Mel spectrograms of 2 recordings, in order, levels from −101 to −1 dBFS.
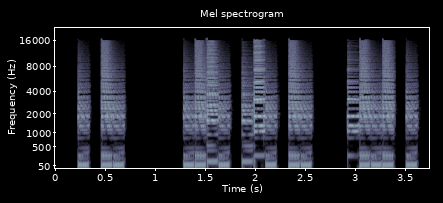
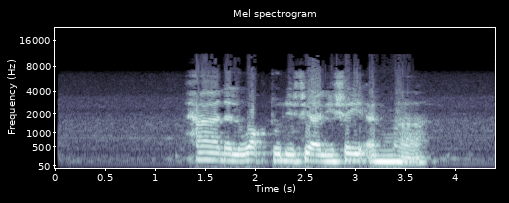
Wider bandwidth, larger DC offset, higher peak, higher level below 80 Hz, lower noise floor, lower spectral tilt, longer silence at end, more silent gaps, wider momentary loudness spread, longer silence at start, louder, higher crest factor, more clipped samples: first, 16.5 kHz vs 8 kHz; neither; second, -16 dBFS vs 0 dBFS; about the same, -50 dBFS vs -48 dBFS; first, under -90 dBFS vs -45 dBFS; second, 0 dB/octave vs -7 dB/octave; second, 0.1 s vs 0.65 s; first, 0.38-0.47 s, 0.73-1.29 s, 1.79-1.87 s, 2.26-2.34 s, 2.61-2.93 s, 3.43-3.51 s vs none; first, 12 LU vs 7 LU; second, 0.25 s vs 1.3 s; second, -35 LUFS vs -10 LUFS; first, 22 dB vs 10 dB; neither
